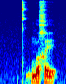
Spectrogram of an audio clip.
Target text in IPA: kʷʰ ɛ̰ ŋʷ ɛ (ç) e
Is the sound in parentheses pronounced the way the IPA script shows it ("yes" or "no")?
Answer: no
